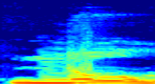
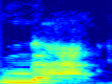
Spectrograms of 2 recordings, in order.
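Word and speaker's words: gnoll: left it's the uh null raid did i say that right g-n-o-l-l is it granola like a cannoli i don't know i think it's like nat you know the g is silent maybe all right so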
